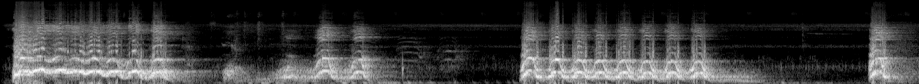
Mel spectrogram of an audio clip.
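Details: Pet dog barking loudly in bursts: a rapid volley of harsh barks, a softer stretch of barks, a pause, another long fast run, then a single bark at the end. No other sounds.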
